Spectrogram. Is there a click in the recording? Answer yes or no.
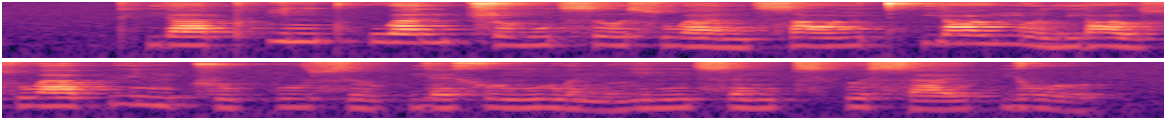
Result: no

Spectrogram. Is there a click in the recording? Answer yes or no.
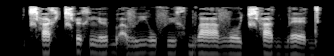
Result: no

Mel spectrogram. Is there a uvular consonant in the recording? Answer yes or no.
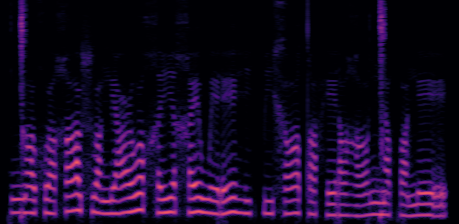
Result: yes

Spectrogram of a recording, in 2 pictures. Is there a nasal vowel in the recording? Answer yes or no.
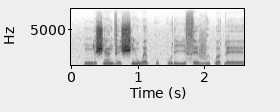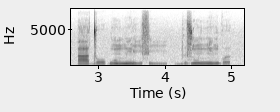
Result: yes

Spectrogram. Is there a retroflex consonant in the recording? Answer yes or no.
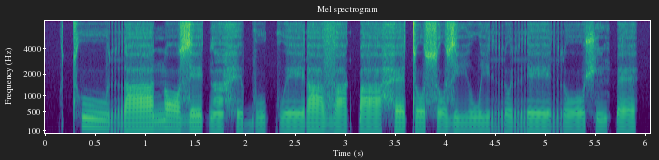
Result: no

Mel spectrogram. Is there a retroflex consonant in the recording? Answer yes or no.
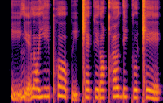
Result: no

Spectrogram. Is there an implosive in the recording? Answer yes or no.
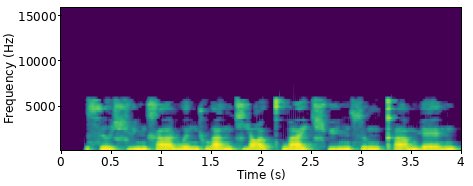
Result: no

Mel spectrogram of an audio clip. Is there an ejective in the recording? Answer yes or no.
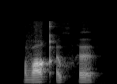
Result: yes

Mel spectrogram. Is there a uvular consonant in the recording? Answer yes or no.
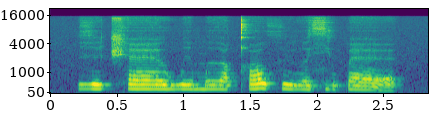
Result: yes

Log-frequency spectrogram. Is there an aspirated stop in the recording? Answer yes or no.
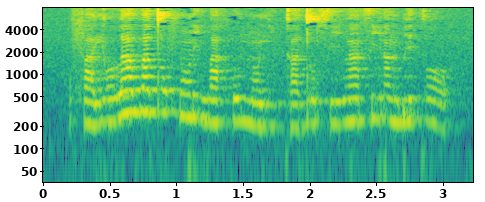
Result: no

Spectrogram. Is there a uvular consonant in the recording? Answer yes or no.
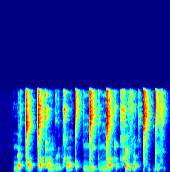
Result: yes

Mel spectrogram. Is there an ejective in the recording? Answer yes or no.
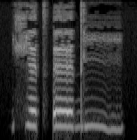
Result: yes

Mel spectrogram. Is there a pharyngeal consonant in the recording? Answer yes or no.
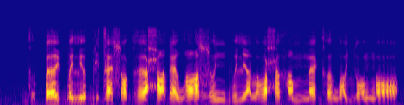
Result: yes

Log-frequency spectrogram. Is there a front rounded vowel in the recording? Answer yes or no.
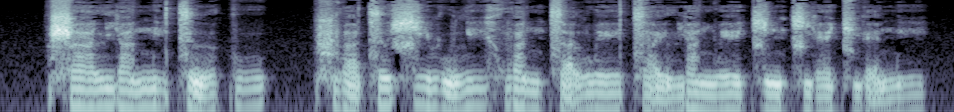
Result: no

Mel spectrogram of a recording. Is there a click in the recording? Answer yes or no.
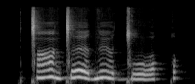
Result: yes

